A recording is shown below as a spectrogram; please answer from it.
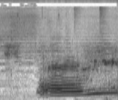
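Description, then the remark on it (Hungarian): Loud traffic noise: a vehicle's droning engine surges in suddenly after a quieter moment and holds as a steady, tonal hum to the end. “ó, nagy itt az autóza.”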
